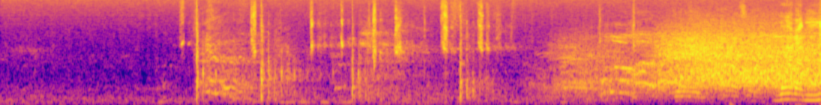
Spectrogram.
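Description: Tennis rally: a quick series of sharp racket-on-ball strikes and bounces between about two and five seconds in. Then crowd applause and cheering swells up and ends loud.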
